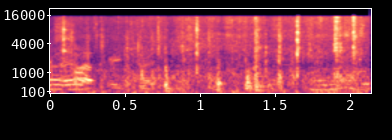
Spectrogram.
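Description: A man's voice at the start and again near the end, with scattered knocks, clicks and rustling of gear between as soldiers climb into a helicopter cabin.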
